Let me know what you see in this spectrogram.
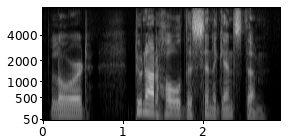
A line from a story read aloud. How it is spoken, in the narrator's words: cried out in a loud voice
